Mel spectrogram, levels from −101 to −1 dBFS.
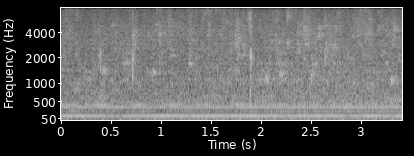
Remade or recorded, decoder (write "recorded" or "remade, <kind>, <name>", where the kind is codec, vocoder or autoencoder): recorded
